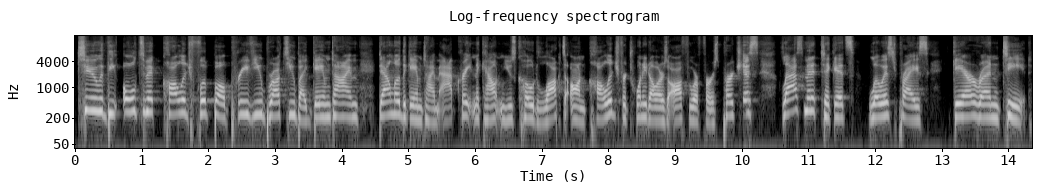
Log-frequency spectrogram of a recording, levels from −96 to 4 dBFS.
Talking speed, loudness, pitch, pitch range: 155 wpm, -23 LUFS, 215 Hz, 190-245 Hz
